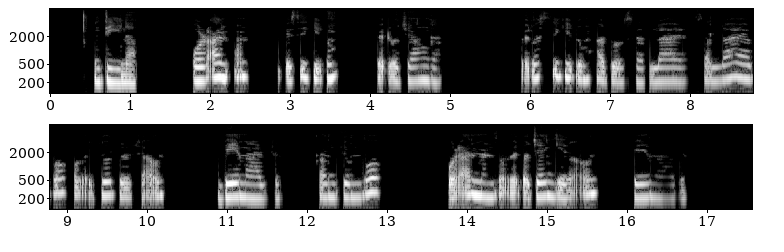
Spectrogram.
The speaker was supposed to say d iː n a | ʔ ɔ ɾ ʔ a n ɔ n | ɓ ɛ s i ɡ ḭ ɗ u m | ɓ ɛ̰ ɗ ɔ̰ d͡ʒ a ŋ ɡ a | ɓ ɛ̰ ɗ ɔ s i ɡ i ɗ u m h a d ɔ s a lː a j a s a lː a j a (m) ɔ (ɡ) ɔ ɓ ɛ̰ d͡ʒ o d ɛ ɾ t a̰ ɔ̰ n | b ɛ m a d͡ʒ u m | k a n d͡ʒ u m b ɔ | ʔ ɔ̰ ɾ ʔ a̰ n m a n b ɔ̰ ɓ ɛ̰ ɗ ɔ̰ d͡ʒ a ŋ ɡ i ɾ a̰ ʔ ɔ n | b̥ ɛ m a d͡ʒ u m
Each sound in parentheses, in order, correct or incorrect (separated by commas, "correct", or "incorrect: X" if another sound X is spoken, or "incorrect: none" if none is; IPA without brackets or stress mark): incorrect: b, incorrect: k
